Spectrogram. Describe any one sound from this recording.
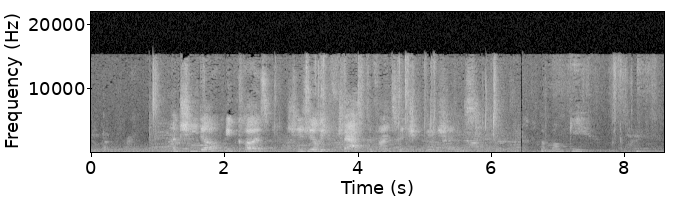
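A young boy speaks calmly close by.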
